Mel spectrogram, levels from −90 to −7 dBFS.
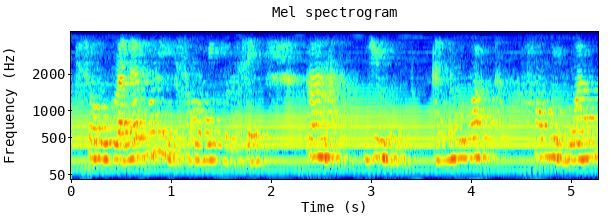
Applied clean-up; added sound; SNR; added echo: none; Brass instrument; 5 dB; reverberation time 0.8 s.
